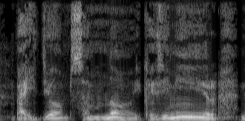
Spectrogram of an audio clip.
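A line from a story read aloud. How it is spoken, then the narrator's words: Fervent exclamation. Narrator (Russian): горячо воскликнул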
